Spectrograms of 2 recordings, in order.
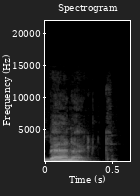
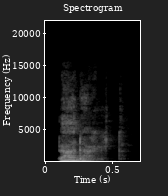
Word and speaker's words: Beannacht: Pronounced Bannocked. Bannocked.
